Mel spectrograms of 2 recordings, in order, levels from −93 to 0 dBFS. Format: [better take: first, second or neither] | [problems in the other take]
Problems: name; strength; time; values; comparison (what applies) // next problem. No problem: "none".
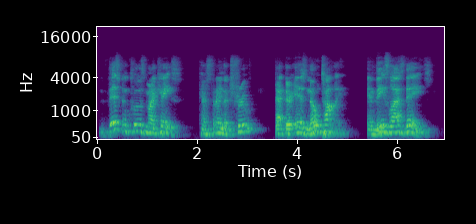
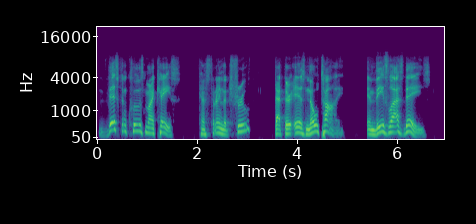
second | off-mic speech; far // room echo; slight; dies away in 0.3 s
